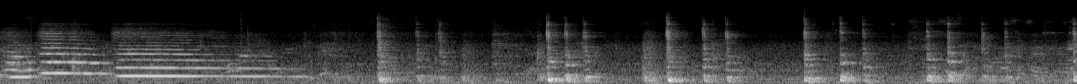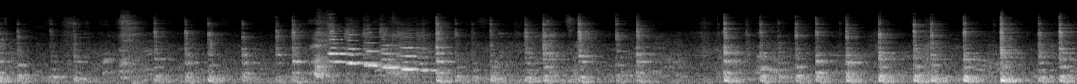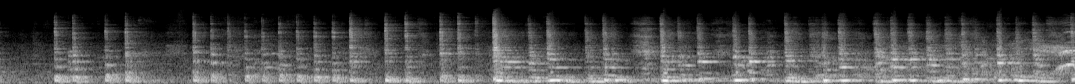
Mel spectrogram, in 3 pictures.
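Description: Live big-band jazz led by a flute. The flute opens with a phrase of clear held notes, followed by a stretch of quick percussive clicks and short, choppy notes. About halfway through comes a rapid falling flute run, and the band then fills in louder, with heavy low accents near the end.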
